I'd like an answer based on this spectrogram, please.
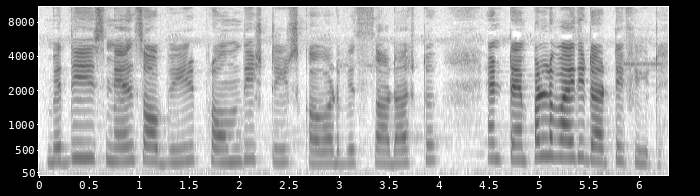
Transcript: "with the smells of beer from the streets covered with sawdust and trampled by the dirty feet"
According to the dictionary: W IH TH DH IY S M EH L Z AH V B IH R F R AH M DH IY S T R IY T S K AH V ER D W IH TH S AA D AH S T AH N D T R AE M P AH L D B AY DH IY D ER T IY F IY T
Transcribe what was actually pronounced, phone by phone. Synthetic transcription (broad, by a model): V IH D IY S M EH L S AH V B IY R P R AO M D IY S T R IY T S K AH V ER D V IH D S AA D AH S T AH N D T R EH M P AH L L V AY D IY D ER T IY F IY T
